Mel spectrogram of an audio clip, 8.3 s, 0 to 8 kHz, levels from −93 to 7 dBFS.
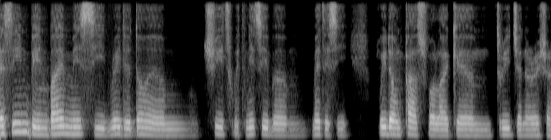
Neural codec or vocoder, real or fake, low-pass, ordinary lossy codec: codec, 16 kHz, 0.4 kbps, LongCat-Audio-Codec; fake; 7.2 kHz; none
